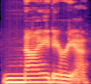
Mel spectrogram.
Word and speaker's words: Cnidaria: So they belong in this group called phylum Cnidaria. The C is silent because it's Greek.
